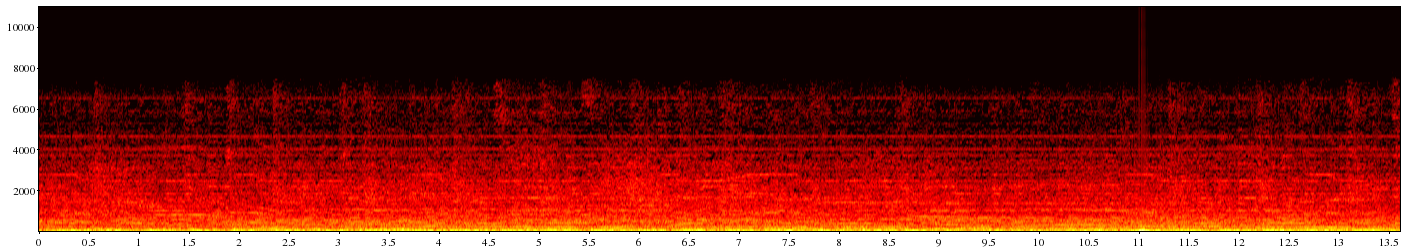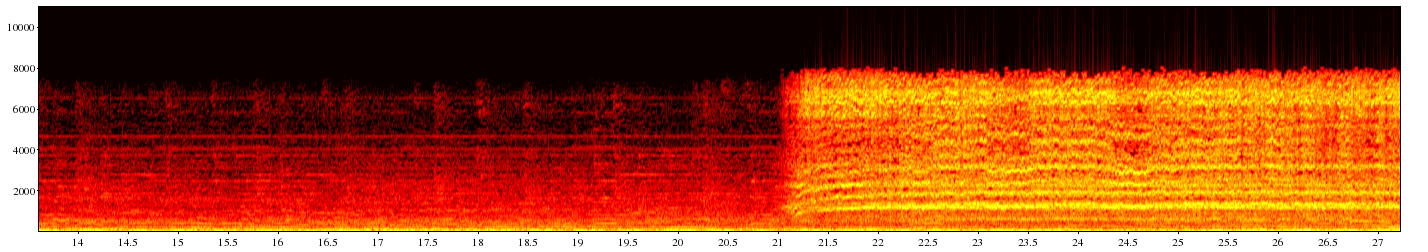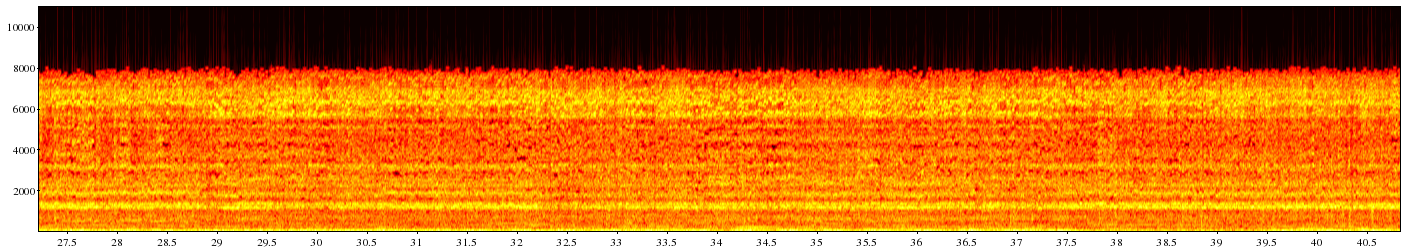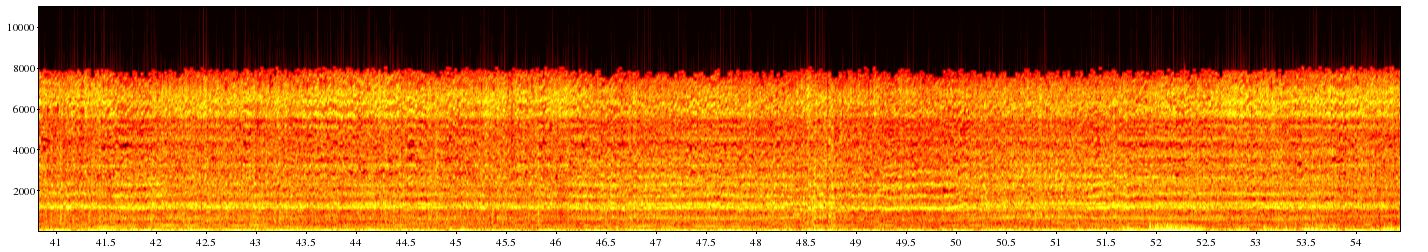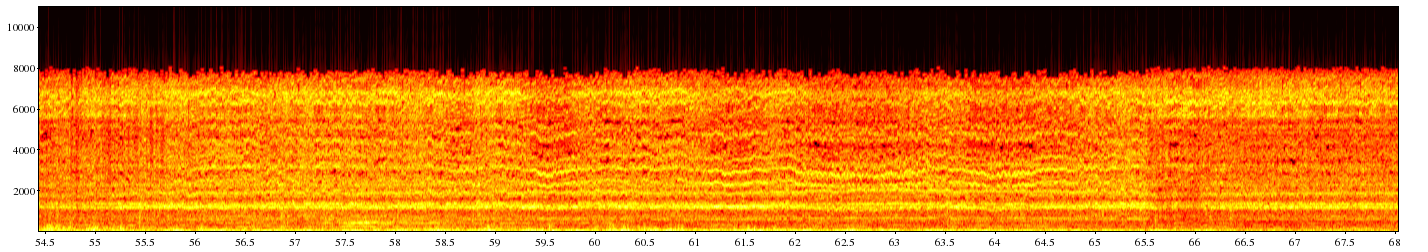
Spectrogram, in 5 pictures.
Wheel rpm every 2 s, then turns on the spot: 0, 0, 0, 0, 0, 0, 0, 0, 0, 0, 60, 160, 160, 170, 160, 170, 170, 170, 170, 170, 160, 170, 170, 160, 150, 160, 170, 170, 160, 160, 160, 160, 160, 170.
none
